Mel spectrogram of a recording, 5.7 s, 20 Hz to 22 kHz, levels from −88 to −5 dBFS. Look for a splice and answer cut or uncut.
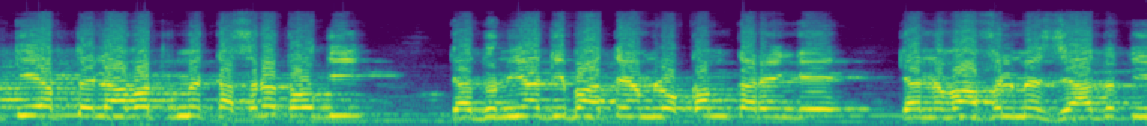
uncut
